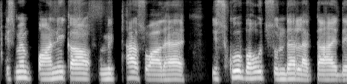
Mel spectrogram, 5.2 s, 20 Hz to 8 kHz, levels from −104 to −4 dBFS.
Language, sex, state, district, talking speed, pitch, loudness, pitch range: Hindi, male, Bihar, Gaya, 150 wpm, 145 Hz, -17 LUFS, 135-165 Hz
